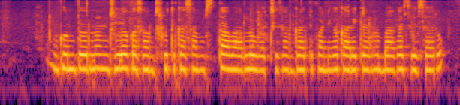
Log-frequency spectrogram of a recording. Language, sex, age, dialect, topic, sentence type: Telugu, female, 18-24, Telangana, banking, statement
